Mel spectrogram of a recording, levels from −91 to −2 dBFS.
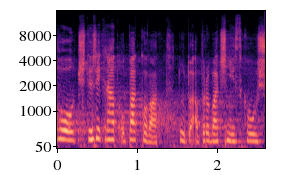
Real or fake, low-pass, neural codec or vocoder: fake; 14.4 kHz; vocoder, 44.1 kHz, 128 mel bands, Pupu-Vocoder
